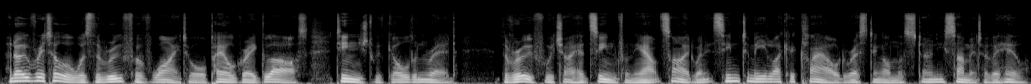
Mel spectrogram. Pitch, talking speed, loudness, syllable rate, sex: 110 Hz, 240 wpm, -18 LUFS, 5.5 syllables/s, male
